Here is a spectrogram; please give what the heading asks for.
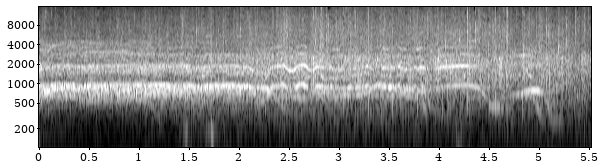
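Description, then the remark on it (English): An audience cheers and whoops loudly as Carrie Ann Lloyd is welcomed to the stage, high sustained hoots and wavering yells riding over steady dense applause, with a few sharp claps and shouts poking through throughout. “Please welcome to the stage, with general hooing and defiant cheers, Carrie Ann Lloyd!”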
